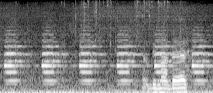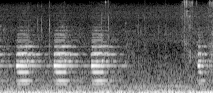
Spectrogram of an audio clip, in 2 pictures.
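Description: A truck's alarm horn honks in a steady repeating pattern of short blasts outdoors, with someone speaking briefly over it.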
